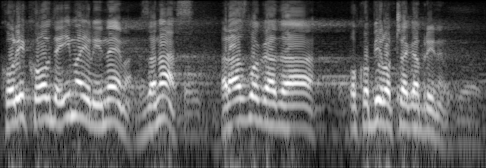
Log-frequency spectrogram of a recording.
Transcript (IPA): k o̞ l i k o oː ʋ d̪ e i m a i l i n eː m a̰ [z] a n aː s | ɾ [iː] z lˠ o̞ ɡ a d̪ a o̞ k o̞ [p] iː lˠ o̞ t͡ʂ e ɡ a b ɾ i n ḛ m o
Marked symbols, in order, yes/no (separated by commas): yes, no, no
